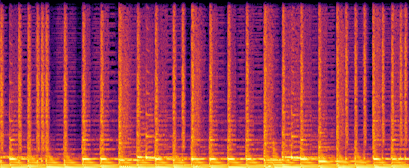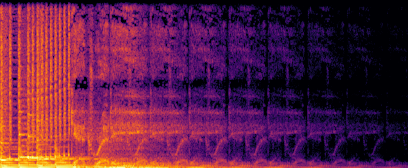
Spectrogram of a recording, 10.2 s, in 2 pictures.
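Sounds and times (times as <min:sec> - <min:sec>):
organ track: 0:00.0 - 0:06.2.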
